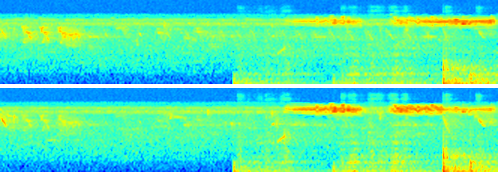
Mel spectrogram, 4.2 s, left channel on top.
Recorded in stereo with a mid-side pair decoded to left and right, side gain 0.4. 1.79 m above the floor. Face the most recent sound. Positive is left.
turn(degrees=-40)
